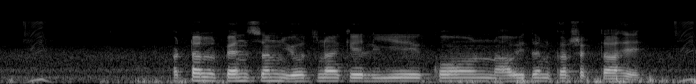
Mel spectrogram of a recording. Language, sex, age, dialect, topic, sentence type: Hindi, male, 25-30, Marwari Dhudhari, banking, question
